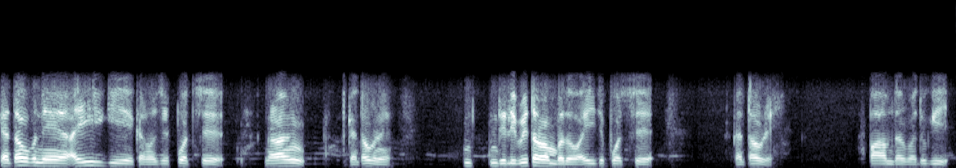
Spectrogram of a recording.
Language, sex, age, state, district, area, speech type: Manipuri, male, 18-30, Manipur, Churachandpur, rural, conversation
